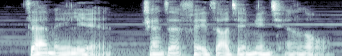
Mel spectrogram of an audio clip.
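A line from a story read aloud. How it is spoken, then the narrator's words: Dejected, sighing. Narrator (Chinese): 石斑心灰意冷的淡淡的叹出一口气，说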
